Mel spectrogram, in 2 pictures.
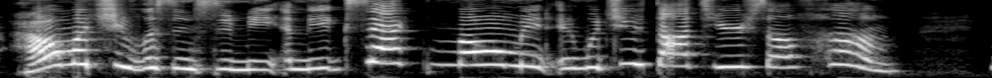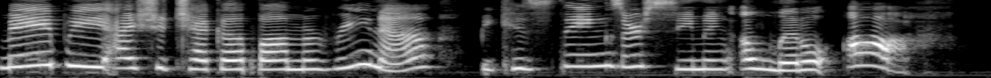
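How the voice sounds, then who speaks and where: An actress playing a wry, wounded young radio host in a scripted audio drama, sardonic and theatrical with deliberate pauses. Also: female voice, extremely high pitch, fairly bright tone, exaggerated voice. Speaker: fictional radio show host.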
